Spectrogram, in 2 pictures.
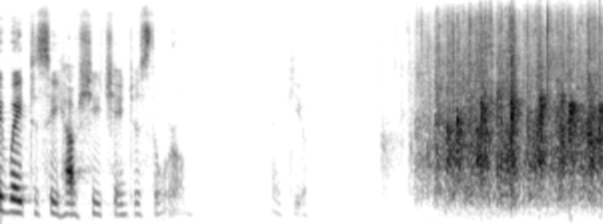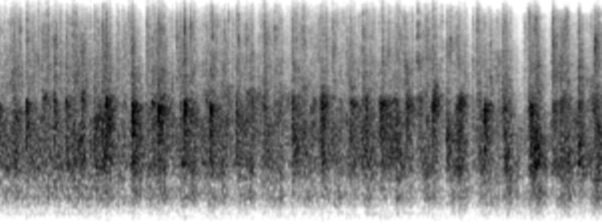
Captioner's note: applause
